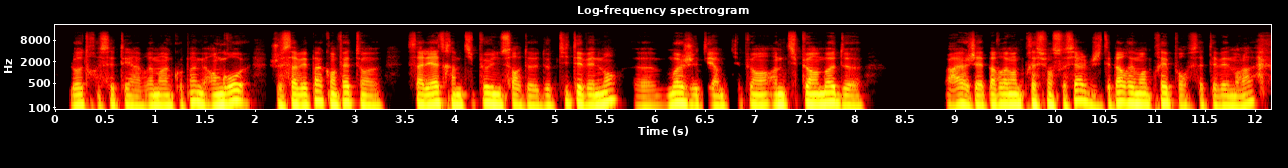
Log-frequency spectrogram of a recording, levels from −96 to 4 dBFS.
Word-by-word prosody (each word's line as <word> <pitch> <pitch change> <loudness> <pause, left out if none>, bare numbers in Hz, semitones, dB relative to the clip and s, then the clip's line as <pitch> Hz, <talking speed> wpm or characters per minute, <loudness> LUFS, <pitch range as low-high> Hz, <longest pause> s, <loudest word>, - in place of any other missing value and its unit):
l'autre 115 -2 -4
c'était 115 +3 -6
un 105 -1 -3
vraiment 115 +2 0
un 115 - 0
copain 115 +6 -4
mais, 130 - +2
en 115 +1 +1
gros, 145 +4 +4 0.2
je 115 - -6
savais 120 +2 +2
pas 150 +5 0
qu'en 125 -4 +1
fait, 135 -1 0
heu, 110 -1 -2 0.3
ça 125 - -3
allait 120 +1 +4
être 130 -1 +2
un 120 - +3
petit 120 +2 -8
peu 130 +1 +1
une 125 - +5
sorte 115 -2 -3
de 105 - -3
de 115 +2 -5
petit 125 +5 -4
événement, 130 +7 +2
heu. 105 0 -8
Moi, 130 +2 +5
j'étais 115 -2 -3
un 110 - -2
petit 110 +2 -14
peu 125 +1 -4
en 120 +1 -1
un 120 0 +5
petit 115 - -5
peu 135 - +1
en 125 - +5
mode, 130 -1 +4
heu, 110 -1 -2 0.8
voilà, 120 +3 -1
j'avais 110 +2 -1
pas 120 - 0
vraiment 125 0 +4
de - - 0
pression 120 +1 0
sociale 145 +8 -2
mais 125 - -4
j'étais 100 0 -8
pas 140 - +2
vraiment 130 -2 +4
prêt 135 +2 0
pour 115 -5 -8
cet 115 +3 -12
événement-là, 110 +4 -2
120 Hz, 270 wpm, -24 LUFS, 110-130 Hz, 0.8 s, une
